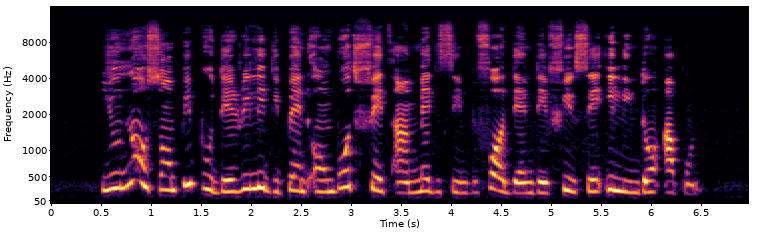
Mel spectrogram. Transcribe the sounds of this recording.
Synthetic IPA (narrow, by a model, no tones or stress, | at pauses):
junosɔ̃mpipuldeɹilidipɛ̃ndɔ̃nbotfetãnmɛdisĩnbifɔdɛ̃mdefilseʔilĩndɔ̃nthapɔ̃n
